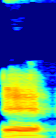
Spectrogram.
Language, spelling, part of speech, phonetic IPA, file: Russian, э, character / noun, [ɛ], Ru-э.ogg
- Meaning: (character) The thirty-first letter of the Russian alphabet, called э (e) or э оборотное (e oborotnoje) and written in the Cyrillic script; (noun) The name of the Cyrillic script letter Э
